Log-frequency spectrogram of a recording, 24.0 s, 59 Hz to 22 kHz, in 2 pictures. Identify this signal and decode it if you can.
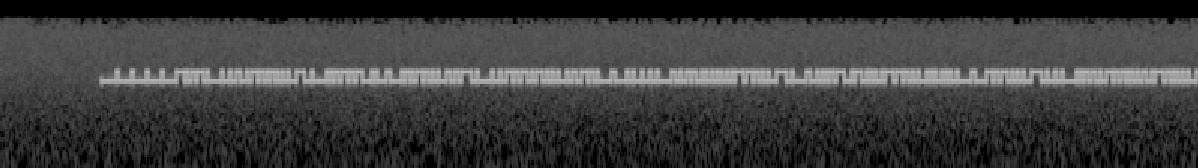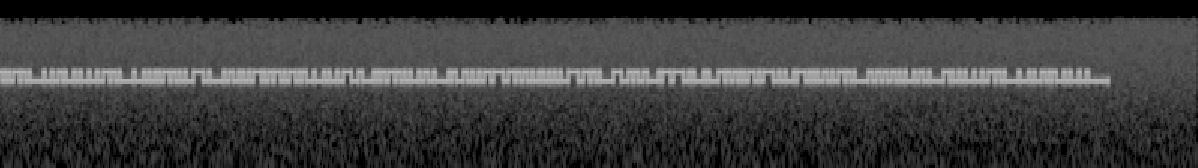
RTTY (50 baud, 450 Hz shift), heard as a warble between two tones, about 1500 Hz centre. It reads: QC D9S MXVD 85Q NN2 V1PLFFE 5CSOZYE 66V N51SP RWER4 QG1 KJ 5WF ABKQOVS 2BPAT PF5 OLVETXX RNT360 II2H1 KUB1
